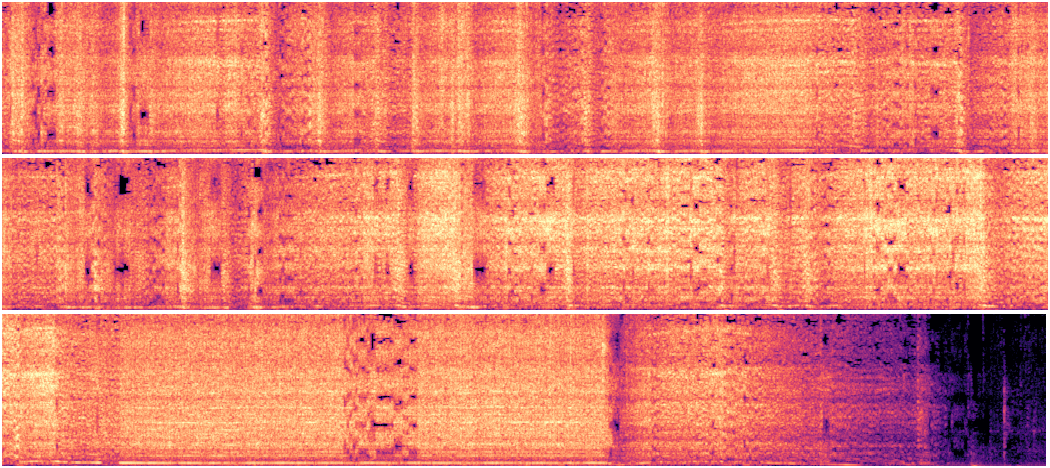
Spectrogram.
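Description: Vitamix blender motor running at high speed, blending pineapple rinds, orange peels and fruit cores into a thick sludge; its pitch wavers as chunks load the blades and a tamper pushes them down. Late on it holds a steady pitch for several seconds, then switches off and winds down with a falling pitch near the end.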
